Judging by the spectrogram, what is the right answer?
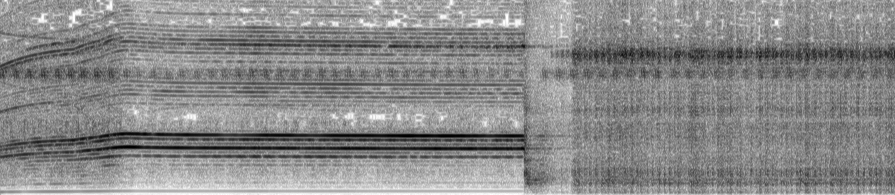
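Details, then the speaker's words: ZOHD Dart XL stock brushless motor tested on the bench after maiden flight where it made noises and lost power; steady high whine breaks into a rough, gritty rasp at full power. Rough running, failing motor, early-version known issue. "so the main issue i had with this motor here on the maid and as you heard i'll show you here it's just um it was making noises losing a lot of power"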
